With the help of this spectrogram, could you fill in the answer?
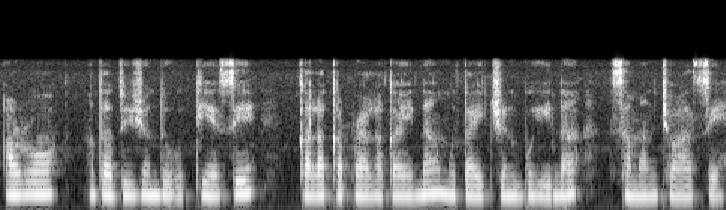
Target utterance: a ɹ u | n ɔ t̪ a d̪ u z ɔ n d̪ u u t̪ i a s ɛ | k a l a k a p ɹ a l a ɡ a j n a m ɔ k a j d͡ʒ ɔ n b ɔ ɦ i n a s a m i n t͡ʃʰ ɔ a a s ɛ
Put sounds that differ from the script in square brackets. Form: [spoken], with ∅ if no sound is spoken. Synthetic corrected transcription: a ɹ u | [m] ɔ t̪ a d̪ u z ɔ n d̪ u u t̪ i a s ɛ | k a l a k a p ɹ a l a ɡ a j n a m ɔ [t] a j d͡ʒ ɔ n b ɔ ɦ i n a s a m [a] n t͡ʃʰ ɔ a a s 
